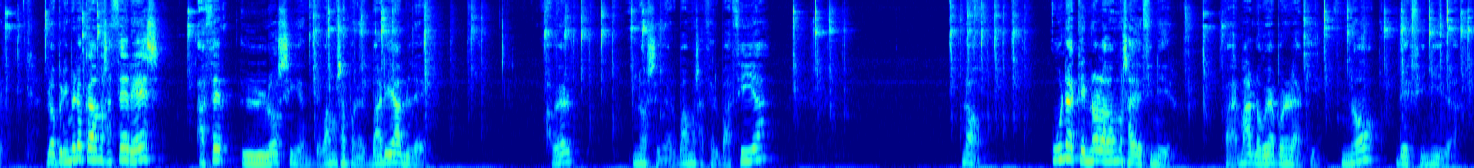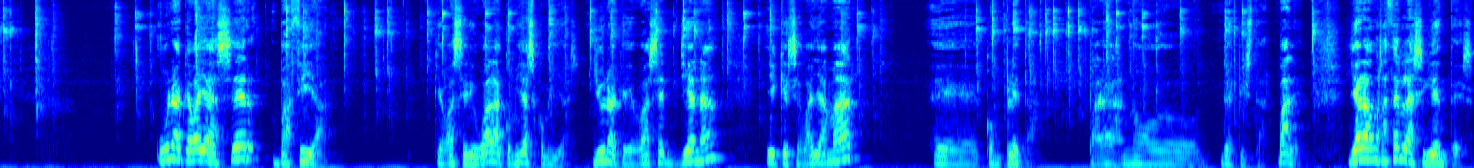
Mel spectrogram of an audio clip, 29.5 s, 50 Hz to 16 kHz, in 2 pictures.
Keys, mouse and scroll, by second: 0.4-10.0 typing, 11.9-16.0 typing, 17.3-22.6 typing, 20.2 Return, 24.2-27.8 typing, 29.2-29.4 typing.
